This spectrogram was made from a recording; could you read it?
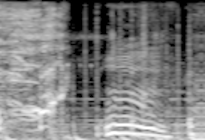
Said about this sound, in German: Mikrofoncheck. Müssen wir jetzt wieder husten? Test.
